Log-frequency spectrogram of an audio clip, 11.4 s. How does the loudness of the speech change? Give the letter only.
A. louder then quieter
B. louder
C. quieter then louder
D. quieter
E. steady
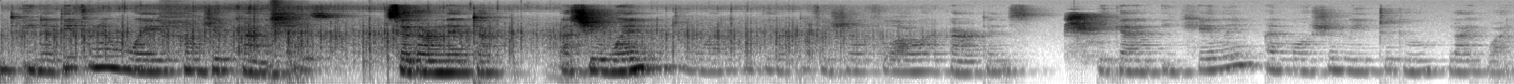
D.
